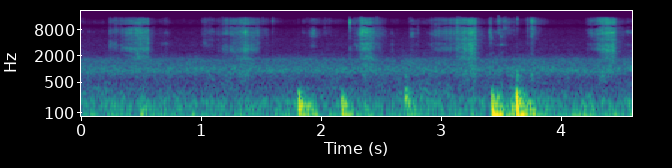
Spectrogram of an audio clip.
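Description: A craft knife blade repeatedly scrapes and cuts a small solid lump of grey kinetic sand held in the fingers, making quiet, grainy scraping cuts as sand crumbles fall. Soft low thuds and brief bright rasps come in short bursts that die away quickly.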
